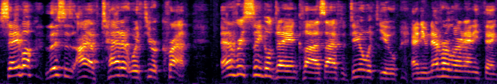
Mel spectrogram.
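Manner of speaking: angry telling-off. Retelling being yelled at in the hallway about class, retelling an angry yell. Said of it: "he was yelling at me".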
